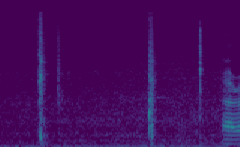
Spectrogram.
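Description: Four short, sharp clicks of hard car-interior trim being handled in the centre console, the first the loudest, over a faint steady background hum; a man's voice starts near the end.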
